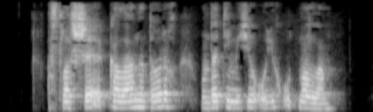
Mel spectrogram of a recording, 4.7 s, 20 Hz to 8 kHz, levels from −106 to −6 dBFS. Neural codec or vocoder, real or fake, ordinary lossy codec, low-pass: none; real; MP3, 32 kbps; 7.2 kHz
